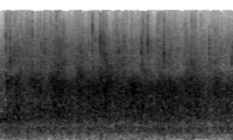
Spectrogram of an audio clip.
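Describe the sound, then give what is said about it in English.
Sustained applause from a sizable audience at a worship service, given for Sharon Aldridge as she stands, a dense, even wash of many hands clapping at steady volume throughout, with no voices standing out. “Give Sharon a big round of applause.”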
